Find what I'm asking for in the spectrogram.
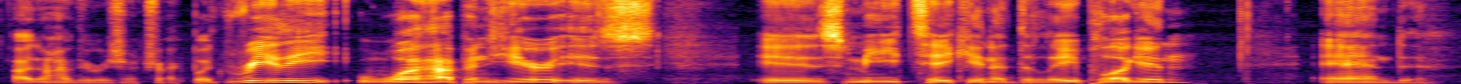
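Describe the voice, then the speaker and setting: A man, a recording and mixing engineer, casually walking through a session in a relaxed, slangy, conversational way. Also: on the low side, no echo. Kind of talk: casual screen-share walkthrough.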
